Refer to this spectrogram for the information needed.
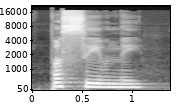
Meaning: passive
- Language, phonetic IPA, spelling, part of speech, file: Ukrainian, [pɐˈsɪu̯nei̯], пасивний, adjective, Uk-пасивний.ogg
